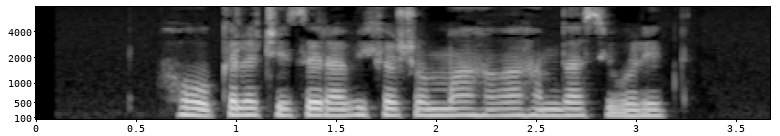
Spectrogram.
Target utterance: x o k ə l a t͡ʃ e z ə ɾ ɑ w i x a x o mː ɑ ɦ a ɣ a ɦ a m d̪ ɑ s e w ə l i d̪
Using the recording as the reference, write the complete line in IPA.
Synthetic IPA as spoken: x o k ə l a t͡ʃ e z ə ɾ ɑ w i x a ʃ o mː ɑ ɦ a ɣ a ɦ a m d̪ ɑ s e w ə l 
